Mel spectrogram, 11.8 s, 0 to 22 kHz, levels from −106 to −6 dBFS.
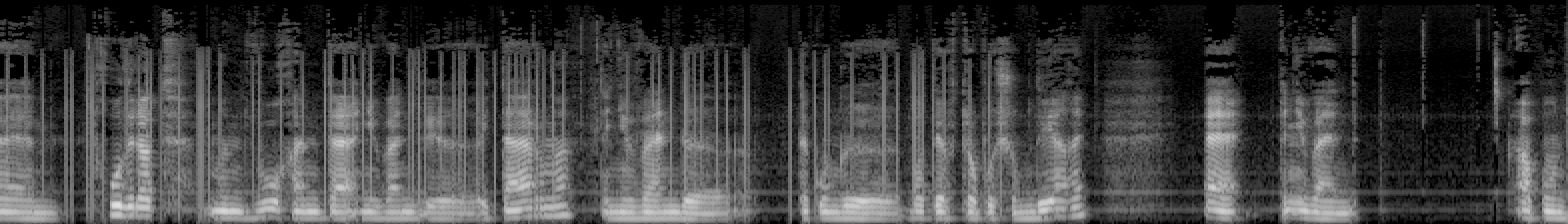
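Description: Throughout the speech there is plainly audible MP3 compression damage: dull, band-limited treble, a watery swirl as weak spectral detail flickers between frames, and smeared consonant attacks. This points to an MP3 encoding at a low bitrate around 64 kbps starving the encoder of bits.

From 0.06 s to 7.52 s, a train of clicks runs over the speech and its pauses, around seventy similar pulses at an irregular pace averaging 10.6 per second, peaking at about 15 dB above the signal. These are likely interference pulses or a faulty connection or power supply.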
